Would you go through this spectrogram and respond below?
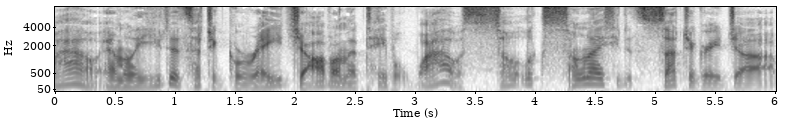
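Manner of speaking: acted condescending, patronizing tone. Acting out how someone praises another person's work, in mock-condescending praise. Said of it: "that sounds so condescending the way you said that".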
